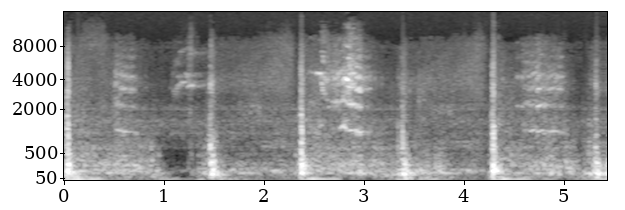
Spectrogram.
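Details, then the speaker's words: After coconut oil on the wiper blades and polish on the windscreen, wipers sweep a dry windscreen with a soft even swish and a light thud at each turn. The previous shuddering and vibration are gone. "see that so all that shuttering is gone and they just operate a lot smoother now right"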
